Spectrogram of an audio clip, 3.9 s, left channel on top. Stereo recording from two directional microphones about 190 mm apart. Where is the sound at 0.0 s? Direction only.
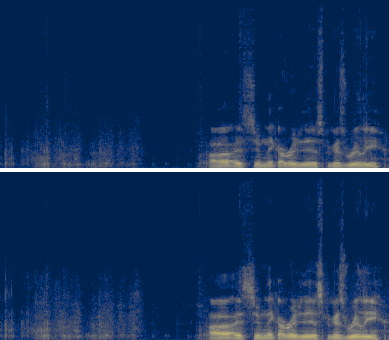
35° right (ahead or behind).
